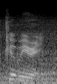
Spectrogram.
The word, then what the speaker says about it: Kymiring: Here comes the Finnish pronunciation bus. Yeah, he came past his little scooter and he said, "It's Kumi Ring."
